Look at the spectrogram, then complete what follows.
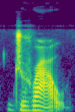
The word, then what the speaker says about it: drought: the end olives drought hold that final T and the vowel is ow drought and that will sound like drown because you won't hear the D so the rain ended the drought the boy drowned that's it and oath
